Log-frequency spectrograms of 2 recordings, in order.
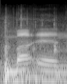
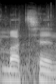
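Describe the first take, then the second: First: The T sounds are silent. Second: The T sounds are clearly pronounced. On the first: The speaker calls it right. "I think the T's are silent" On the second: The speaker calls it wrong. "It's not mutton"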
